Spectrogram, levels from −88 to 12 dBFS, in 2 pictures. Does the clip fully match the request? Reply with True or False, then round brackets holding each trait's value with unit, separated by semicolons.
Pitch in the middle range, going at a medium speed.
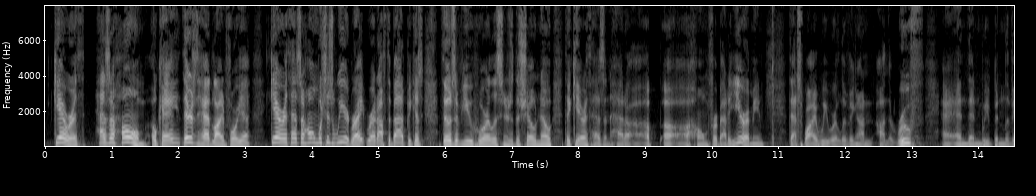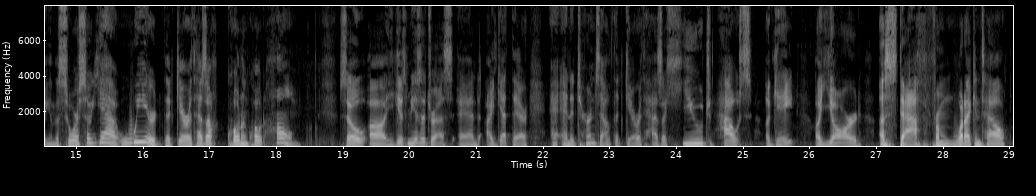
False (160 Hz; 225 wpm)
